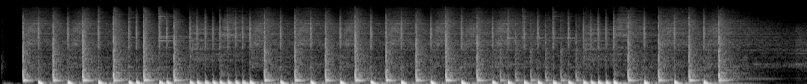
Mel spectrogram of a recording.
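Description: Sampled drum kit from the Hertz Drums virtual instrument playing a metal groove: rapid double-bass kick runs under regular snare hits and cymbals, the kick sounding really tight. The groove stops about seven seconds in and the cymbals ring out.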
